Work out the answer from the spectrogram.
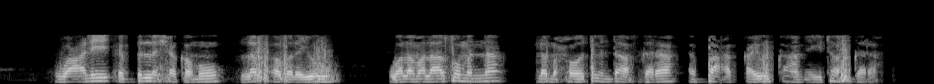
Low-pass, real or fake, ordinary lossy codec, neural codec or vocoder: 7.2 kHz; real; AAC, 16 kbps; none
